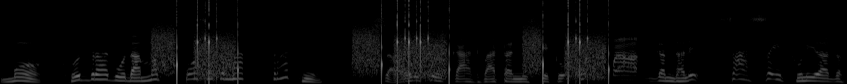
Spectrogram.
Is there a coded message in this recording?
Yes: pulse dialling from 1.5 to 6.1 s, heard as a rotary dial, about 9 pulses a second, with speech in Nepali. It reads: 2 3 2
